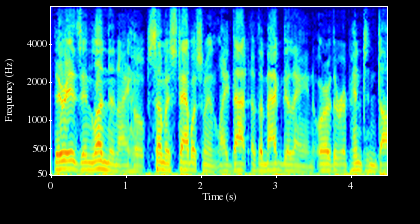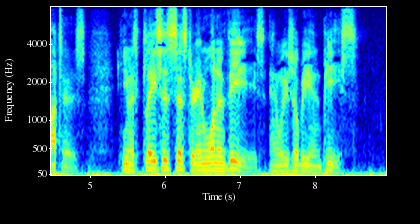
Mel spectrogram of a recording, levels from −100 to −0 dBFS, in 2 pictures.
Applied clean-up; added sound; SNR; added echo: none; none; none; none.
